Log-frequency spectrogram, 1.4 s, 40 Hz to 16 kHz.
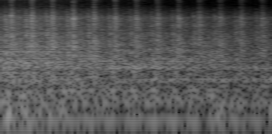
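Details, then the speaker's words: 2017 Chevrolet Silverado 6.2 L with AFM/DOD lifters, broken exhaust lifter on cylinder 4, passenger bank, old pushrod fitted: sharp metallic tick about ten times a second keeping time with the idle; collapsed lifter. "It's a 17 Silverado with a 6.2 liter, and I'll start it up just so you can hear why we're replacing the lifter."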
